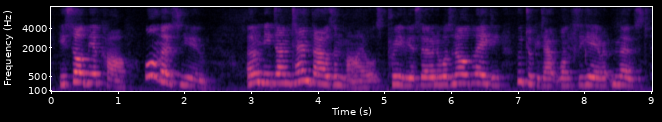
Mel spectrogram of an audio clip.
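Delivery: loud, blunt, clipped boasting; barking. A narrator's reading. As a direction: bark it like a bossy headmistress. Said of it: "She either barked or shouted".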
